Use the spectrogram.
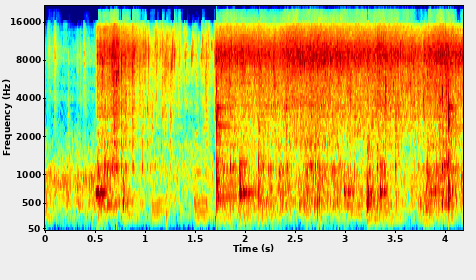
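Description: Onion drops into a pot over browned beef ribs and sizzles loudly, the frying jumping up in bursts as it goes in, then holding as a steady, close hiss with light stirring scrapes.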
